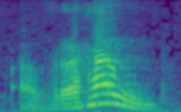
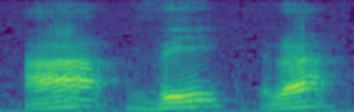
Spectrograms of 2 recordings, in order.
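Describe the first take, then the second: First: Avraham quick, Avra in one syllable; fast reading. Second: Averaham slow, with an extra E between V and R; slow reading. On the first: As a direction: read it quickly, swallowing the vowel. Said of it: "eu vou ler rápido". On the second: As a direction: read it slowly, syllable by syllable. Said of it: "Se eu ler devagar é assim". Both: Shown as a demonstration.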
